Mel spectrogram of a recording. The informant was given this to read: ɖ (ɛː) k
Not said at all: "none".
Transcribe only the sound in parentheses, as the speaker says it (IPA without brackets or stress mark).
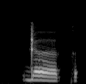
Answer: əː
